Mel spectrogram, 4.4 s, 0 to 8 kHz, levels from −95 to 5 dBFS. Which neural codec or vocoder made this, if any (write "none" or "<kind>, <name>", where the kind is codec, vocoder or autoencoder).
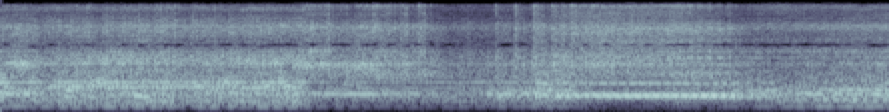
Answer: none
